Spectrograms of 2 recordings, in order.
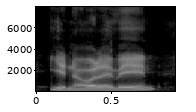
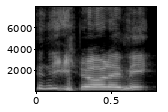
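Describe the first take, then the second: First: Put-on voice. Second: Said in the usual way. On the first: Repeated in other voice.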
